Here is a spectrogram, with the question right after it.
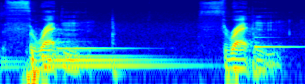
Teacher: the a does not make a sound in this word and the emphasis is on the first syllable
